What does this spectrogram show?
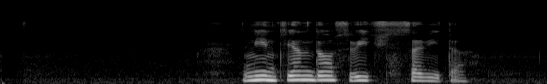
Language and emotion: Russian, neutral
